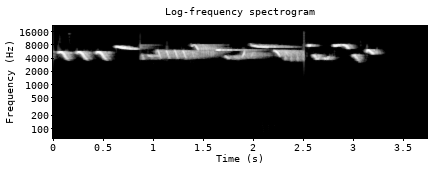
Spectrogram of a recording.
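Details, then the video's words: Eurasian wren song opening with three sharp, separate high notes, then breaking into a rapid jumble of trills and ringing notes, loud and clear over a silent background. "Eurasian Wren Bird Song, Call, Chirp, voices, Sound - Chochín Común Canto - Troglodytes Troglodytes"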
